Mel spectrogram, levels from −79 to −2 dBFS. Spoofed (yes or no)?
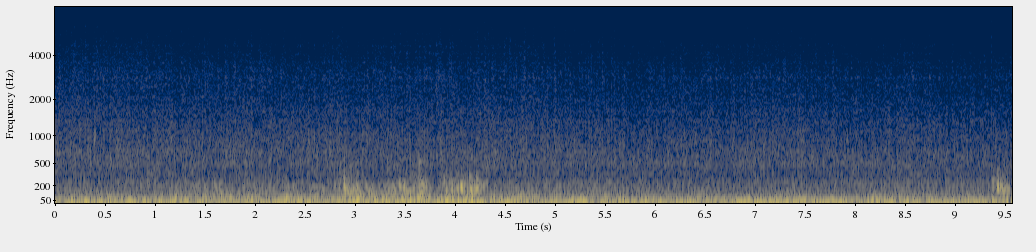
yes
